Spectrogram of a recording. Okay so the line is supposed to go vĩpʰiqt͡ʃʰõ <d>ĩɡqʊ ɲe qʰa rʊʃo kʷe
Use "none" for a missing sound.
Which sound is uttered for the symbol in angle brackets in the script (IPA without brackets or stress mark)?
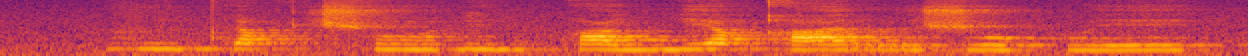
ɗ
